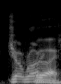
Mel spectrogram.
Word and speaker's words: Roar: The way you play Jackie Roar is or Raw. I mean, how do I pronounce it really? I mean, how do you Roar? Roar.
